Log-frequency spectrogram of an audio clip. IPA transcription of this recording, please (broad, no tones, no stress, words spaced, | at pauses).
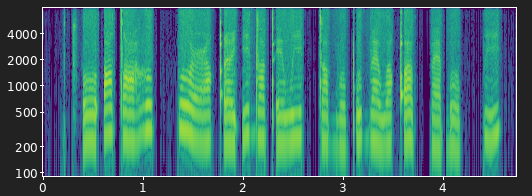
t͡sʼoʔɒ tˤoɦo pːo ʕɒqʼiʔi dɒtʼewitːɒ bopʼu bæwoqʼopːæ ɓo pːi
